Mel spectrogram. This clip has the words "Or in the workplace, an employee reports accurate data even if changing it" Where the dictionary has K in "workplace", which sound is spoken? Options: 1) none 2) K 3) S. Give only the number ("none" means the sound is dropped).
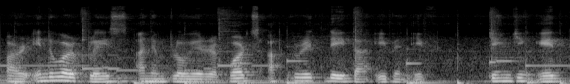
2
